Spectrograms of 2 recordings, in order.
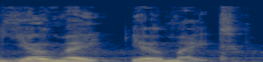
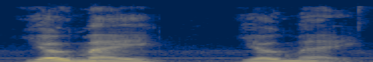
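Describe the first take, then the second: First: Said in the usual way. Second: "may" said with no final T sound, ending open on the vowel; mate without final t. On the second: Shown as a demonstration. Lecturer demonstrating a London speaker's "may" with no final T. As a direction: drop the t entirely so it's "yo may". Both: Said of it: "he pronounced mate as".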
